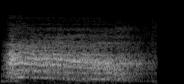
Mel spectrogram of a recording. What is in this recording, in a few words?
orgasm classic; kztwmaps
